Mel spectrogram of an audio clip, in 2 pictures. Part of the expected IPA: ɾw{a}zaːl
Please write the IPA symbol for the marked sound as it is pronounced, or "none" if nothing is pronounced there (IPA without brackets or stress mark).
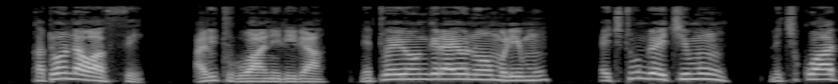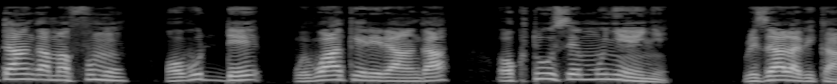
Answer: e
